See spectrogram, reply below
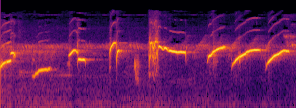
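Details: Canary training song: varied whistled phrases of rising and falling slurs, separate notes spaced a few tenths of a second apart, ending in three long upswept whistles.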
